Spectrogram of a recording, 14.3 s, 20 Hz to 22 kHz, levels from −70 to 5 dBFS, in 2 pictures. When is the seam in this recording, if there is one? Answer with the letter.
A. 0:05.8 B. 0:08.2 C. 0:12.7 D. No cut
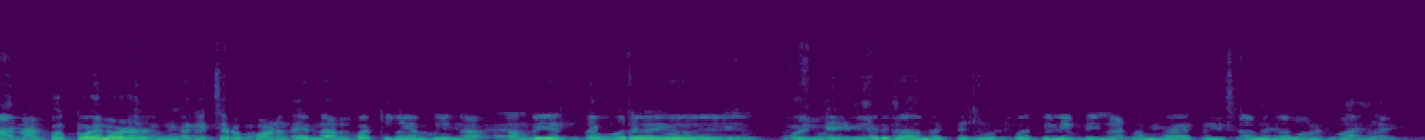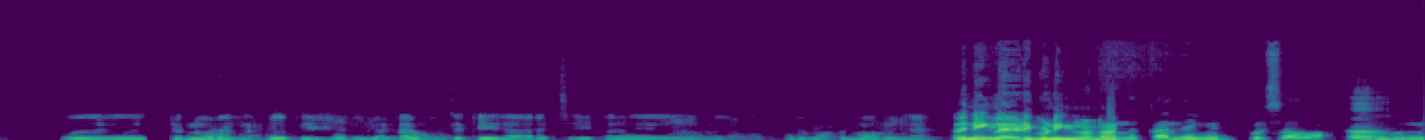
C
